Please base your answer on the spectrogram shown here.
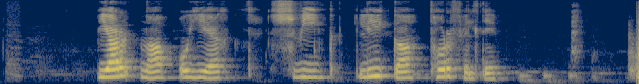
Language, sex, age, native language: Icelandic, male, 11, Icelandic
